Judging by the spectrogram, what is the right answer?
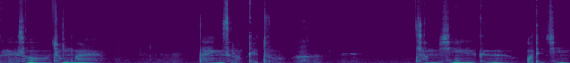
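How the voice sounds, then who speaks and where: Over noticeable background noise, a man speaks at a very slow pace in a fairly low pitch, his tone calm and relaxed, his intonation a flat monotone with long, frequent pauses. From Korea. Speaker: ASMR creator. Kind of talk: casual chat ASMR. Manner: calm, relaxed.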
